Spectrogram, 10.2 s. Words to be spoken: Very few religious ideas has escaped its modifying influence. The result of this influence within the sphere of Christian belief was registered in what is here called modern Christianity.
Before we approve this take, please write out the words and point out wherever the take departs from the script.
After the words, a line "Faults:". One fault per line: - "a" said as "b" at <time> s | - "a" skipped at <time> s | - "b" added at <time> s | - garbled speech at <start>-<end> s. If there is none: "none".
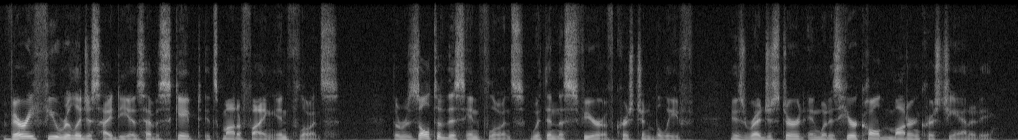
Very few religious ideas have escaped its modifying influence. The result of this influence within the sphere of Christian belief is registered in what is here called modern Christianity.
Faults:
- "has" said as "have" at 1.4 s
- "was" said as "is" at 7.3 s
